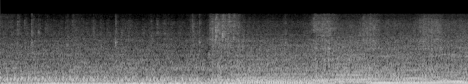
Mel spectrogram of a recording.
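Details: ZAZ 968M after standing, fuel pump repaired and carburetor adjusted: deep, even rumble settling into a smooth idle with no misfires, knocks or hunting. Normal idle.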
